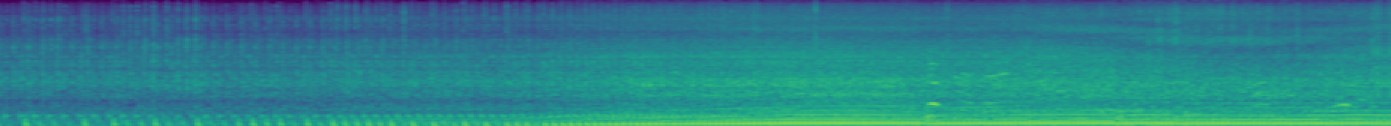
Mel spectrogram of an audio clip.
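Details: Junkyard Bob-Cat push mower, primed and restarted after a spark check: slow chuffing pulses pick up, it catches around four seconds in and settles into a steady, even drone, running fine.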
